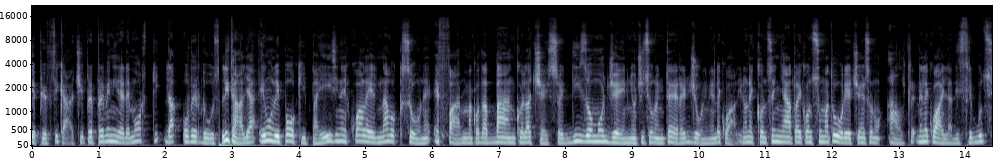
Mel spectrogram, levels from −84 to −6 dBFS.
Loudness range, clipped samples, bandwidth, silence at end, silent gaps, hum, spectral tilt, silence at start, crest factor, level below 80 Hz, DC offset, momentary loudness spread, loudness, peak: 2 LU; under 0.1%; 14.5 kHz; 0 s; none; none; -6.5 dB/octave; 0 s; 18 dB; -48 dBFS; under 0.1%; 8 LU; -26 LUFS; -8 dBFS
